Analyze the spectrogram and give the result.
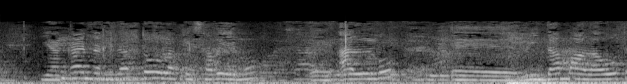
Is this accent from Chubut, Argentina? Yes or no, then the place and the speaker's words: yes; Lago Puelo, Chubut, Argentina; Soy de Lago, pertenezco a Lago Pueblo.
